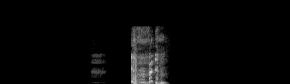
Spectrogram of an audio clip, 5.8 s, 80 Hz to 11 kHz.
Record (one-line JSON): {"cough_length": "5.8 s", "cough_amplitude": 30684, "cough_signal_mean_std_ratio": 0.24, "survey_phase": "beta (2021-08-13 to 2022-03-07)", "age": "18-44", "gender": "Female", "wearing_mask": "No", "symptom_none": true, "smoker_status": "Never smoked", "respiratory_condition_asthma": false, "respiratory_condition_other": false, "recruitment_source": "REACT", "submission_delay": "1 day", "covid_test_result": "Negative", "covid_test_method": "RT-qPCR", "influenza_a_test_result": "Negative", "influenza_b_test_result": "Negative"}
